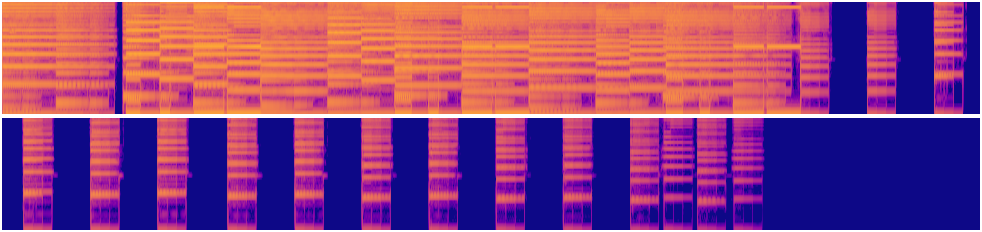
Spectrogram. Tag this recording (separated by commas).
Music, Soundtrack music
